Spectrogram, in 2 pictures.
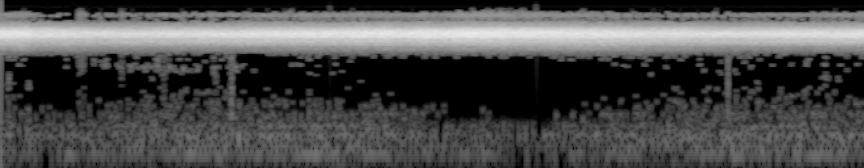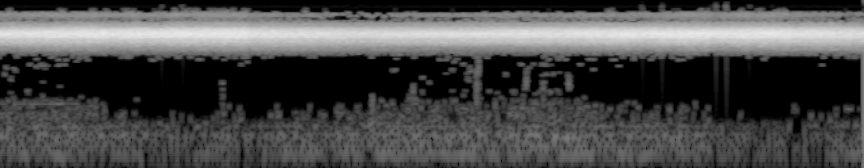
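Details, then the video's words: Cicadas in Oklahoma in mid-June fill the air with a loud, steady, high-pitched buzzing drone that never lets up. "Locusts loud noise(oklahoma style)"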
